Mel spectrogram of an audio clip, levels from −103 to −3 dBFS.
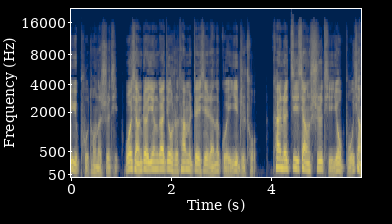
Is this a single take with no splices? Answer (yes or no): no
